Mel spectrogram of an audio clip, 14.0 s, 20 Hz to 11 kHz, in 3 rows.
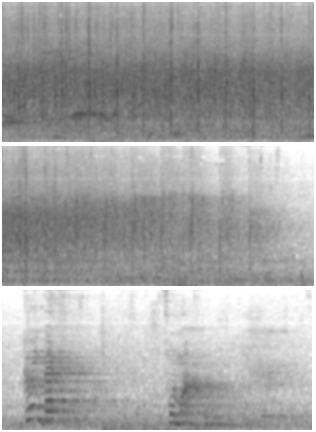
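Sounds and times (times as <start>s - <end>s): audience applauding: 0.0s - 8.8s.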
